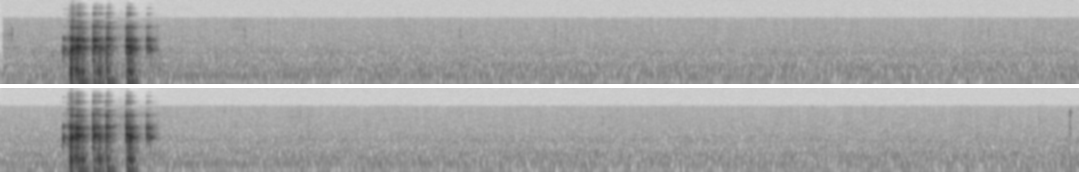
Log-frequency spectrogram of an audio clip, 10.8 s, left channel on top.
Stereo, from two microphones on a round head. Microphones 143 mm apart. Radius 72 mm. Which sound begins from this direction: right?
Laughter, at 0.6 s.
